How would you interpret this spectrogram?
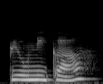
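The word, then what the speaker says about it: Punica: scientific name क्या होगा इसका साइंटिफिक नेम होगा पूनिका पी यू एन आई सी ए पूनिका ग्रेनेटम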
